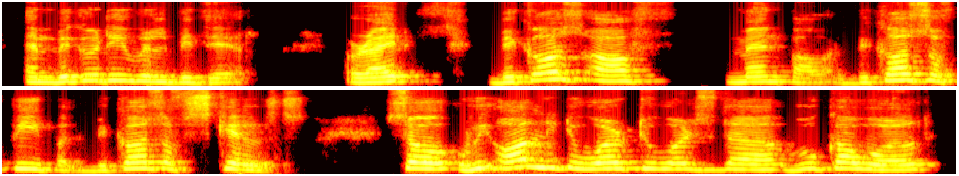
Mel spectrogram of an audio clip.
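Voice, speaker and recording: A man lecturing in a conversational, explanatory way with frequent check-in questions, his voice thick and strained from a sore throat. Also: sits high. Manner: conversational, repetitive, checks understanding with short tag questions. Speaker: instructor teaching an online or classroom course.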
